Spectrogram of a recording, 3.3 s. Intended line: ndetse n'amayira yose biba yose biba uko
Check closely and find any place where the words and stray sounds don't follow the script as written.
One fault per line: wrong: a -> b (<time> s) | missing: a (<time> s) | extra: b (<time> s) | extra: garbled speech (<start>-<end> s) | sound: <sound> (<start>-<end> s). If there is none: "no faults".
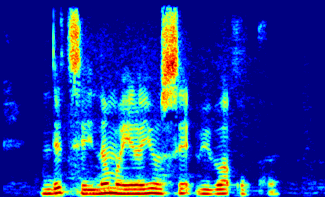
missing: yose biba (2.2 s)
